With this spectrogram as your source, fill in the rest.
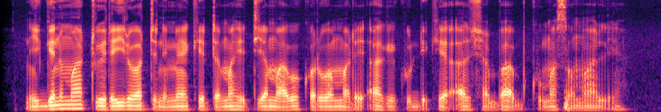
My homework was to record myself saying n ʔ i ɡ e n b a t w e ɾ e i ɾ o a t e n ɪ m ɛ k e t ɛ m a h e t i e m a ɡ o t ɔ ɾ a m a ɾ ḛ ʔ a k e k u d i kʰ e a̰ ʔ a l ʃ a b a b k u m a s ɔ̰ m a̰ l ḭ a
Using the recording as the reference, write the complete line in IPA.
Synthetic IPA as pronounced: n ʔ i ɡ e n m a t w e ɾ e i ɾ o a t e n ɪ m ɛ k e t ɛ m a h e t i a m a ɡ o k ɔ ɾ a m a ɾ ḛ ʔ a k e k u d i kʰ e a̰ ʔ a l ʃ a b a b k u m a s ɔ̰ m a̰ l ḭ a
